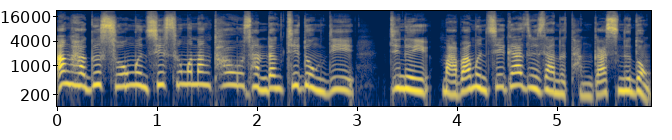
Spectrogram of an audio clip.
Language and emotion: Bodo, fearful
